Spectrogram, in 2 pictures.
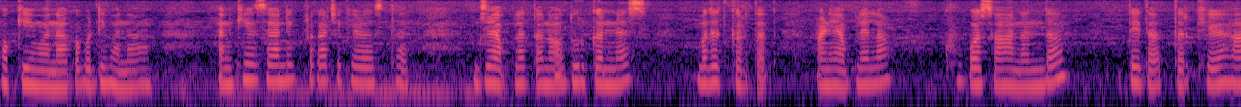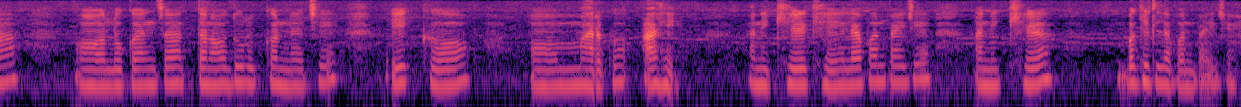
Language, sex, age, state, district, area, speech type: Marathi, female, 18-30, Maharashtra, Akola, rural, spontaneous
